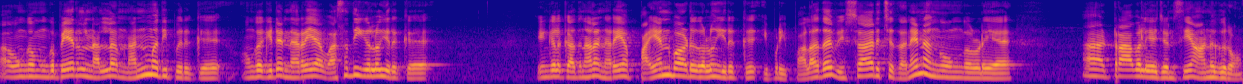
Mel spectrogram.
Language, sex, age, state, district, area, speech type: Tamil, male, 18-30, Tamil Nadu, Pudukkottai, rural, spontaneous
